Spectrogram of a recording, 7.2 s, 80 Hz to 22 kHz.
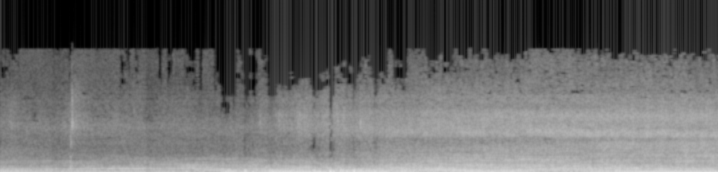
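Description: Ford Crown Victoria police car's V8 engine idling steadily with an even hum, left running unattended. A louder rush of noise comes and goes between about two and four seconds in.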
